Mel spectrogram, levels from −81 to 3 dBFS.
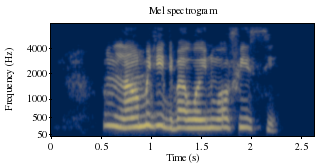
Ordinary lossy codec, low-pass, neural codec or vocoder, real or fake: none; 7.2 kHz; vocoder, 22.05 kHz, 80 mel bands, HiFi-GAN; fake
